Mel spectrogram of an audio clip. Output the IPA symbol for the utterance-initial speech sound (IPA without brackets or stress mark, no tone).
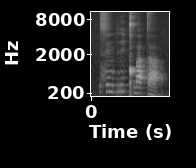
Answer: s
